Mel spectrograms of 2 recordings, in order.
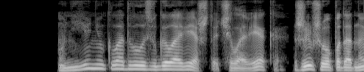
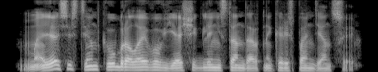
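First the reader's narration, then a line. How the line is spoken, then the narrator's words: Plain. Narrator (Russian): ответил Страйк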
